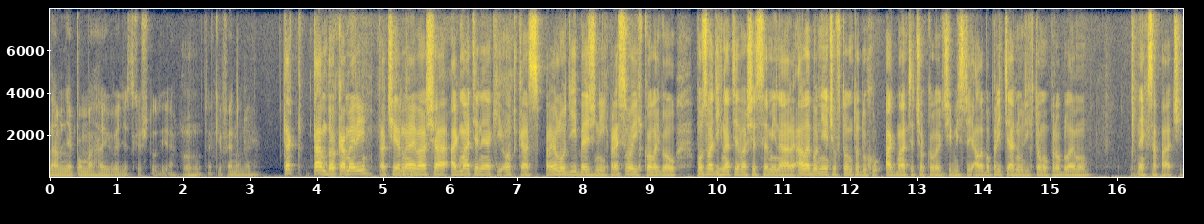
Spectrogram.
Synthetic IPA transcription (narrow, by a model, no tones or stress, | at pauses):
namɲɛpɔmaːɦa̰juːʋɛɟɛt͡skɛːʃt̪ṵːd̪ḭɛ̰ɦ̩t̪akiːfɛnɔmɛːn | t̪akt̪amd̪ɔkamɛɾit̪aːt͡ʃɪɛɾnaːjɛʋaʃaʔaɡmaːcɛɲɛakiːʔɔt̪kaspɾɛluɟiːbɛʒniːxpɾɛsʋɔjixkɔlɛɡɔʊ | pɔzʋaɟiɣnat̪ɪɛʋaʃɛsɛminaːɾɛʔalɛbɔɲɪɛt͡ʃɔft̪ɔmt̪ɔd̪uxuaɡmaːcɛt͡ʃɔkɔlʋɛkt͡ʃimis̬cɛʔalɛbɔpɾicɪaɦnuːɟixk̚t̪ɔmupɾɔblɛːmu | ɲɛxsapaːt͡ʃḭ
